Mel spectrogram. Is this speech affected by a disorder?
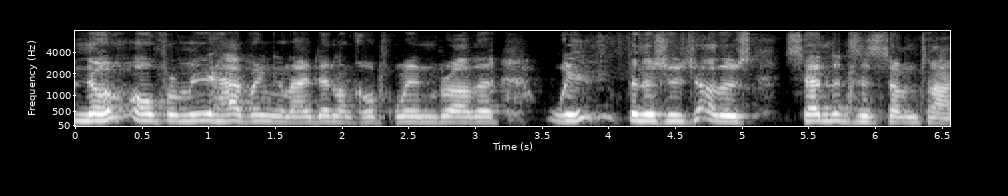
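Yes: cerebral palsy; from birth.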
